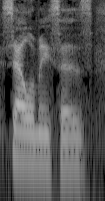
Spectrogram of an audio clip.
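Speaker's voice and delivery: usual speaking voice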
